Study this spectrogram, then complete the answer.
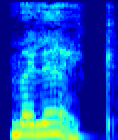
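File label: female name "malaak", Arabic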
